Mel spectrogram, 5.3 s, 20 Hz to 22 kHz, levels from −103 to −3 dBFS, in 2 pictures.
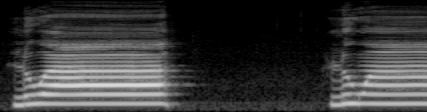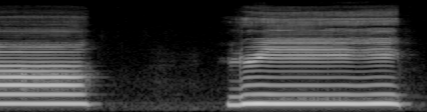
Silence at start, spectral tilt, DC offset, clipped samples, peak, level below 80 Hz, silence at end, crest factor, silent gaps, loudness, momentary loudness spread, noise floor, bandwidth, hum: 0.1 s; -2 dB/octave; under 0.1%; under 0.1%; -12 dBFS; under -90 dBFS; 0.15 s; 16 dB; none; -25 LUFS; 13 LU; -76 dBFS; 14.5 kHz; none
